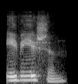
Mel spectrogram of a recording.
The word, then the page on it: aviation: Indian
